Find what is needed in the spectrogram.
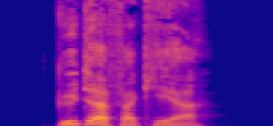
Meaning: freight traffic
- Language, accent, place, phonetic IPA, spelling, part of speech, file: German, Germany, Berlin, [ˈɡyːtɐfɛɐ̯ˌkeːɐ̯], Güterverkehr, noun, De-Güterverkehr.ogg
